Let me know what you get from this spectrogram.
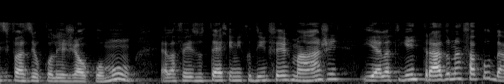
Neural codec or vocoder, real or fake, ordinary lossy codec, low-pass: none; real; none; 7.2 kHz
